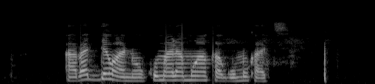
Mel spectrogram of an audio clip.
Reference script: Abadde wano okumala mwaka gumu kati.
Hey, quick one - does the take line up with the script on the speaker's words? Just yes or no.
yes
